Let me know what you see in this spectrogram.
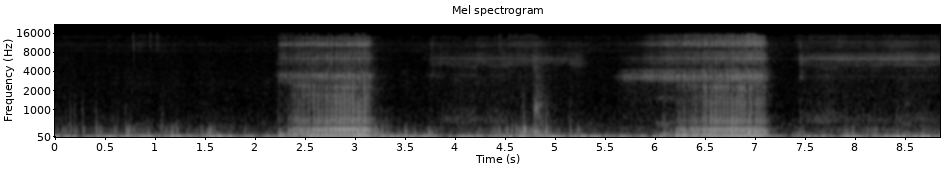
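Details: A 5-month-old boxer puppy asleep on a couch gives two loud, vibrating inhaled snores about four seconds apart, around 15 breaths a minute, with quieter exhales.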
